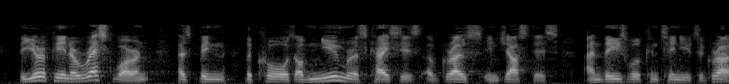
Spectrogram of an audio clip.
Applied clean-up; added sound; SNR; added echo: none; none; none; none.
